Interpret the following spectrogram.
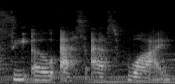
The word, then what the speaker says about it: Cossy: Then for the boy side, I have Cossy, spelled C-O-S-S-Y, Cossy.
